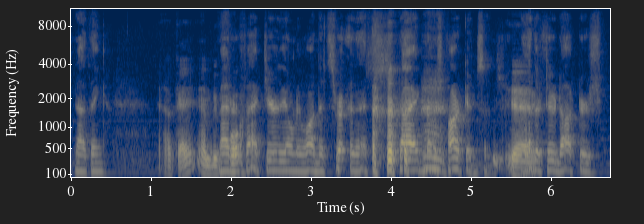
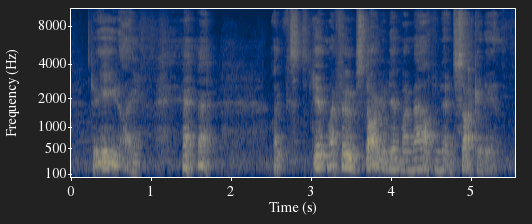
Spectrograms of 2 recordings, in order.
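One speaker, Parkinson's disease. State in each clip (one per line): One month after stem cell implant
Before stem cell implant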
